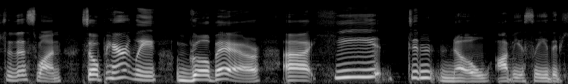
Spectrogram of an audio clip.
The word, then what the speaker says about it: Gobert: Jazz what's his name Rudy go go bear go bear that's how I I'm they're telling me that it's pronounced he is he really French yeah Rudy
